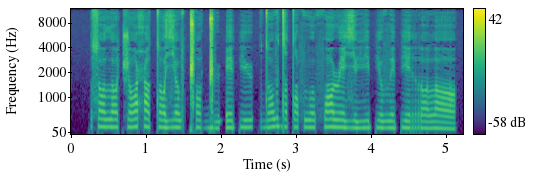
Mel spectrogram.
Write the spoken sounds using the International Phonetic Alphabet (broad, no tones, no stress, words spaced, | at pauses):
sɔðɔt͡ʃɔħɒ tɔzʲɔv ǁɔɡ͡ǁʉʔepʲʉ | dɔvdʲo tˤofvofɒɹe zʲovʲepʲove pʲerɔ lɒ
